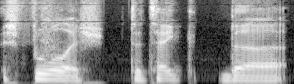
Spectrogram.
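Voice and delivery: slowed right down to make the point; slow, emphatic insistence. Real, not acted. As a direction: lay it out word by word, firmly. Insisting on his pick.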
